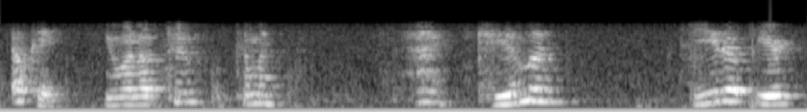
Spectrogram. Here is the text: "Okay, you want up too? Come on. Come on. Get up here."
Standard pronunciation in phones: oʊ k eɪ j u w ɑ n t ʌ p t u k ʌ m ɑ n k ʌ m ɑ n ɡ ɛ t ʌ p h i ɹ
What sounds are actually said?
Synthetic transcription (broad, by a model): oʊ k eɪ j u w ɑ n ʌ p t u k ʌ m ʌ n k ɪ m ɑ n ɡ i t ʌ p h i ɹ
